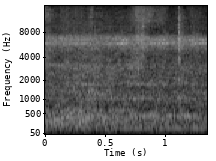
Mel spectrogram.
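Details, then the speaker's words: 1995 Mercedes S600 coupe V12 after exhaust noise repair: soft, steady low idle hum with no puffing, ticking or rattle, tips not twitching, vapors normal; quiet even idle with a sound exhaust. "nice and quiet now. Yeah. And see the exhaust tips. They're not twitching or anything. Vapors, that's normal."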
